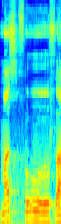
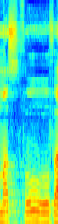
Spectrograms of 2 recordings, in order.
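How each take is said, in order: Both takes have the same delivery.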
